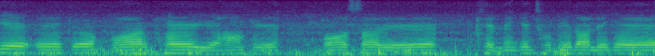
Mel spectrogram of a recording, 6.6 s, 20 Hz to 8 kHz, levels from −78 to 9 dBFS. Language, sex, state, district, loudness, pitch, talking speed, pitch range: Hindi, male, Chandigarh, Chandigarh, -18 LUFS, 130 Hz, 120 wpm, 125-135 Hz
